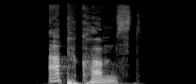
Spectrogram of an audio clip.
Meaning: second-person singular dependent present of abkommen
- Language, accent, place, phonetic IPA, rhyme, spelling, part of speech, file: German, Germany, Berlin, [ˈapˌkɔmst], -apkɔmst, abkommst, verb, De-abkommst.ogg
